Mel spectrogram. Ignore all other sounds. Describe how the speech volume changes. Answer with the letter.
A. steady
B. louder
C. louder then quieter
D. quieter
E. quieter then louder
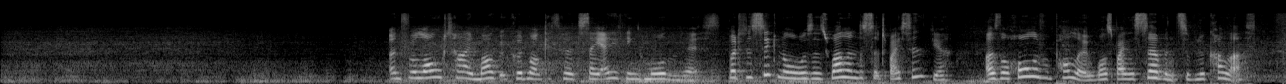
A.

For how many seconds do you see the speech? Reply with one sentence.
The speech can be heard for 9 seconds in total.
